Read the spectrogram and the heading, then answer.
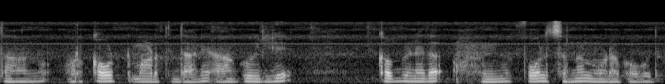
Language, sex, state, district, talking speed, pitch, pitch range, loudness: Kannada, male, Karnataka, Koppal, 80 wpm, 130 Hz, 130-140 Hz, -21 LUFS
